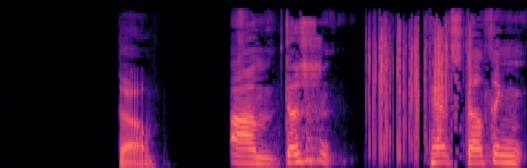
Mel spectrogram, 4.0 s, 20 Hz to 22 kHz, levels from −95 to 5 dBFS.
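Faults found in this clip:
AAC frame loss with concealment, 2.29 to 2.43 s: a smeared, noisy patch in the speech lasting about 85 ms, which fits two lost frames. The decoder rebuilt them from the last good spectrum. Unlike a plain dropout, there is no silent gap.

Cable scratch noise, 2.75 to 3.54 s: dense, uneven scratching and rustling bursts over the speech, loud, only a few dB under it. The likely cause is a worn cable or connector being moved. It is irregular, not the steady tick of digital crackle.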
